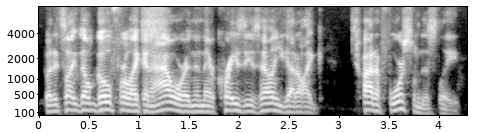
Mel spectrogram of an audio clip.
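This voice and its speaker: A man's voice: mid-range voice, fast, no echo. A man co-hosting a live stream, rambling through stories with heavy swearing. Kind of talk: casual crude banter.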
